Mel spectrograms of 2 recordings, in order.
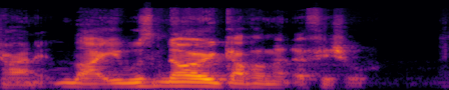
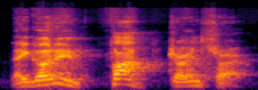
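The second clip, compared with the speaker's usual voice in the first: louder, higher, hammed-up alarm; mock alarmed shout; 7 semitones higher, 10 dB louder than usual. Imagined agents react as streamer ends stream, mock alarmed shout. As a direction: play an agent crowing over a hit. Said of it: "And it's like".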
